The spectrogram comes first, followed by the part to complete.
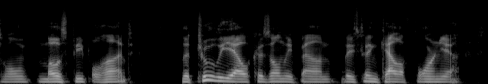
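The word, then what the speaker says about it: Tule: Tul Tuli.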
